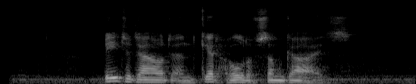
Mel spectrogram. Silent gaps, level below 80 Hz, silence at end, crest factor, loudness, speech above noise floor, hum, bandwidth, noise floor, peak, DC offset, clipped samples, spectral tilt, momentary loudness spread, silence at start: none; -60 dBFS; 0.05 s; 18 dB; -34 LUFS; 23 dB; none; 15.5 kHz; -56 dBFS; -16 dBFS; under 0.1%; under 0.1%; -6 dB/octave; 14 LU; 0.2 s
